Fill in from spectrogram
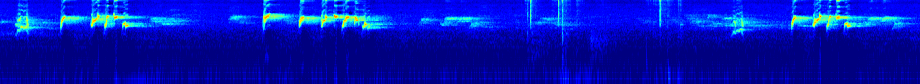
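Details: Red-whiskered bulbul, a caged competition songbird, switching between lak wai and mae bot songs: rapid clusters of clear, bubbling whistled notes rising and falling, repeated three times, with quieter scattered chirps in the pauses.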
